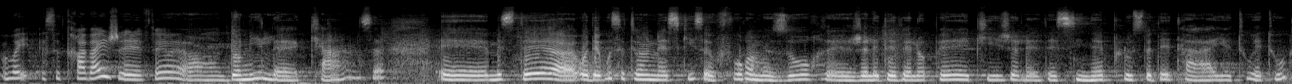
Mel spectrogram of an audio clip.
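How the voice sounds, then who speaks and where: Non-native woman artist, hesitant and halting, gravelly low-bright tone, gallery reverb. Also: steady tone. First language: not French. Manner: hesitant, many fillers and restarts. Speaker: exhibiting artist. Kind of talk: interview answers. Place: art gallery. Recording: long reverb of a gallery room.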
